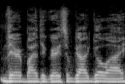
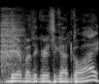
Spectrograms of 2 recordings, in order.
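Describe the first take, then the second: First: The phrase is said at a slower pace. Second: The phrase is said very quickly.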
